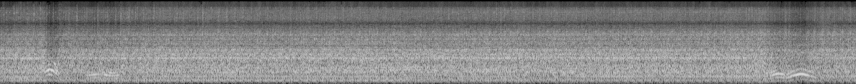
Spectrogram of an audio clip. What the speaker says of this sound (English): Restoration of the Harbor Freight generator. This one never did run very smooth.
